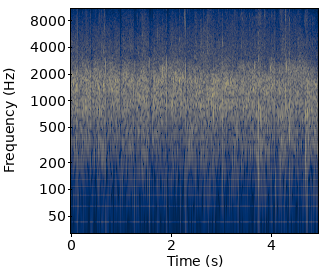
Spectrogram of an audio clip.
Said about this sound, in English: Can we give these ladies a massive round of applause?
